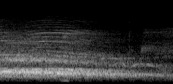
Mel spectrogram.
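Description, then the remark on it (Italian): A crowd shouts "Yuhu" together in one loud, drawn-out collective cry of many voices that holds for under two seconds and slowly fades. “Dite come Yuhu!”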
